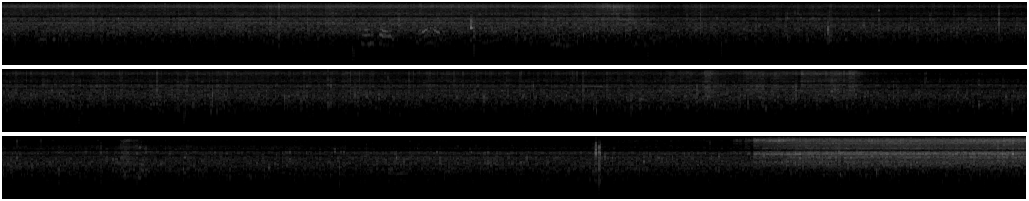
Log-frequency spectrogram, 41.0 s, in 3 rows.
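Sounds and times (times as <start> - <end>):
meat sizzling in a frying pan: 0.0 - 25.5, 37.1 - 40.9.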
